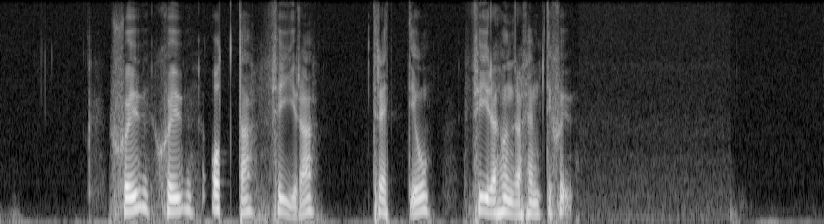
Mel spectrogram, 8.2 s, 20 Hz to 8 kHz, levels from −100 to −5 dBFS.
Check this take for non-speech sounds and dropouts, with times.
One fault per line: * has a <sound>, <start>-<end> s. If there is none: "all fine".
all fine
